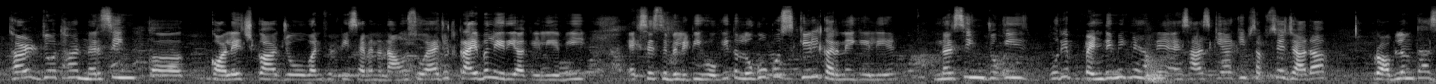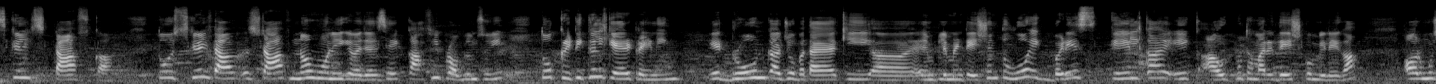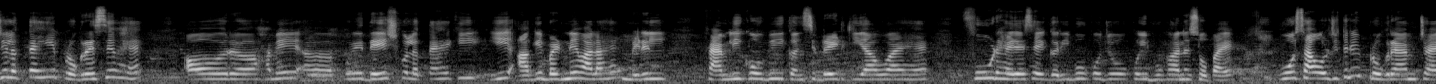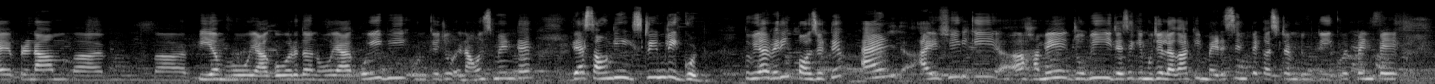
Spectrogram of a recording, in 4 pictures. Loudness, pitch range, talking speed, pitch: -20 LUFS, 230-285 Hz, 170 wpm, 255 Hz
